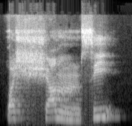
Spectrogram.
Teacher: واؤ کو جب شین سے ملائیں گے تو بیچ میں جو الف اور لام ہے یہ گر جائے گا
